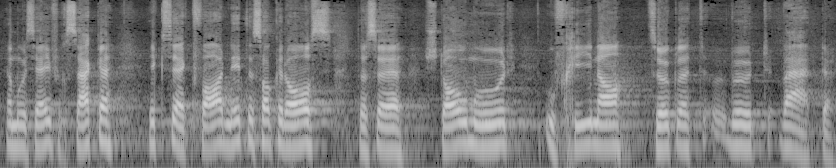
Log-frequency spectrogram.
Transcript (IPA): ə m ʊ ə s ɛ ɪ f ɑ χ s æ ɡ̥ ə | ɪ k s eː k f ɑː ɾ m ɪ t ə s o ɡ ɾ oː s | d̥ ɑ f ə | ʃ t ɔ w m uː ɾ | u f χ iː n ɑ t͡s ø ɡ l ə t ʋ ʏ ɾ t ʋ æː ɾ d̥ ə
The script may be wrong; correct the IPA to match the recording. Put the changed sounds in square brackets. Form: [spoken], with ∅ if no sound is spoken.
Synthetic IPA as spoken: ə m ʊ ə s ɛ ɪ f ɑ χ s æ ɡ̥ ə | ɪ k s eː k f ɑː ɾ [n] ɪ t ə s o ɡ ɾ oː s | d̥ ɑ [s] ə | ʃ t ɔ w m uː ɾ | u f χ iː n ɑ t͡s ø ɡ l ə t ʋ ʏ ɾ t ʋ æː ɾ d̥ ə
